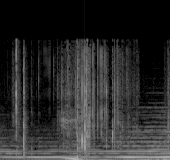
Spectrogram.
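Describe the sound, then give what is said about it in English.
Bubble wrap being pulled off a heavily wrapped package received in the mail: a short burst of sharp crackling and popping in the middle, over a steady low hum, with softer rustles before and after. “Oh, it's all bubble tape.”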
